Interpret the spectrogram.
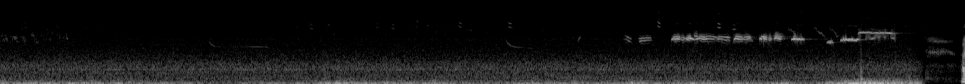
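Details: European robin at Elmley Nature Reserve, Kent, on 3 October, giving thin, high notes, then a brief sweet warbling phrase over low wind rumble; many robins active around the spot.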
